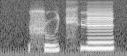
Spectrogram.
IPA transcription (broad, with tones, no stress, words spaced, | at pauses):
ʂu˧˥t͡ɕʰɥɛ˥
